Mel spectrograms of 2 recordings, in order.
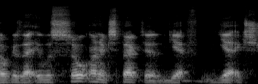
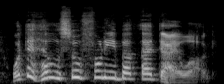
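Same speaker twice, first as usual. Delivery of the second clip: high, loud mock objection; put-on high voice of an objector; voicing a baffled viewer; 9 dB louder than usual. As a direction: squawk the viewer's complaint loudly, far above your usual voice. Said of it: "Now I know what you're thinking".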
